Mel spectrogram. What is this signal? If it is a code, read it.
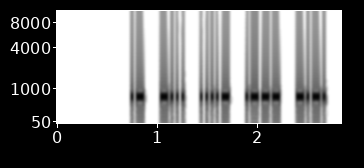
Morse code, heard as a keyed tone, about 46 wpm, spaced as for 33 wpm, 700 Hz. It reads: AB4JC
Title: USA Call Signs - 2x Character Spacing - 45wpm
